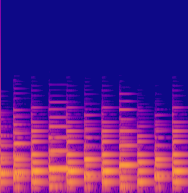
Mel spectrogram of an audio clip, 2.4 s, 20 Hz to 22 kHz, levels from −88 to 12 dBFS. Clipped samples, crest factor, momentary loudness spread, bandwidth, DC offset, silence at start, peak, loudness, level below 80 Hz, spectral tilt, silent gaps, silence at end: under 0.1%; 12 dB; 4 LU; 3.8 kHz; under 0.1%; 0 s; -4 dBFS; -16 LUFS; -50 dBFS; -12.5 dB/octave; none; 0 s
